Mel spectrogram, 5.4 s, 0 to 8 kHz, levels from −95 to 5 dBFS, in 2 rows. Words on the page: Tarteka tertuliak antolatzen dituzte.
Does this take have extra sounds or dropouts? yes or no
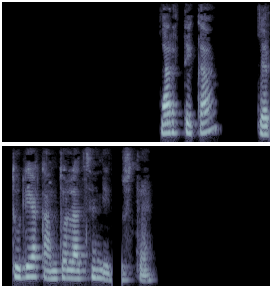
yes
